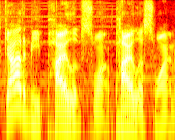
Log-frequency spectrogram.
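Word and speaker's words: Piloswine: Pilot Swine, which I definitely, speaking of mispronouncing names, by the way, I definitely called Pillow Swine for a while. Despite the fact that it is not pronounced like pillow, I definitely called it pillow swine.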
